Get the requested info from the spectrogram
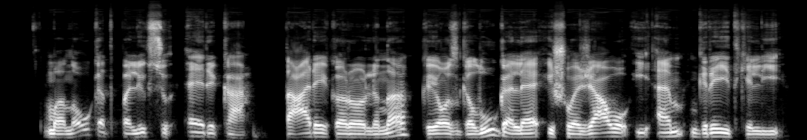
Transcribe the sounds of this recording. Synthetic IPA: mɐnɒʊkɐt̪pɐlʲɪksʲʊɛɾʲɪkɑː | t̪ɑːɾʲeɪkɐɾɔlʲɪnɐkɐɪjoːs̬ɡɐlˠuːɡɐlʲɛʔɪʃʋɐʒʲæːʋoːʔiːʔɛmɡɾʲɛɪt̪ʲkʲɛlʲiː

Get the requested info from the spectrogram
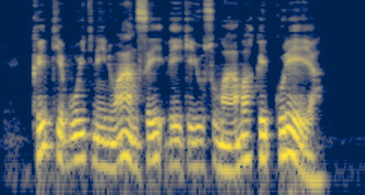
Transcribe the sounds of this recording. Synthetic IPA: kʰɐɪpt̪ʲiɛbuːjt̪ʲɪnʲɛɪnʲʊɑˑnsɐɪʋʲɛɪkʲɛjuːsumɑːmɐkɐɪpkʊɾʲeːjɛ̰

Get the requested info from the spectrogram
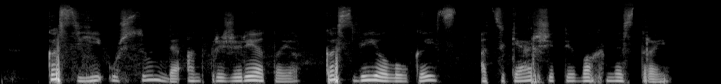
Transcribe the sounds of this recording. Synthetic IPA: kɐsjiːʔʊʃʲsʲʊnʲd̪ʲeʔɐnʲt̪̚pʲɾʲɪʒʲʊɾʲeːt̪oːjoː | kɐsʋʲɪjoːlˠɒʊkɐɪs | ɐt̪ʲsʲɪkʲɛˑɾʲʃʲɪt̪ʲɪʋɐxʲmʲɪst̪ɾɐɪ

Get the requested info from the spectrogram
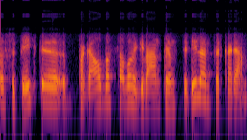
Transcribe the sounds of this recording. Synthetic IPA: sʊt̪ʲɛɪkt̪ʲɪpɐɡɐlˠbɐsɑːʋoːɡʲiːʋʲæˑnt̪oːjɛmsʲsʲɪʋʲɪlʲɛmsɪɾkɐɾʲæ̰m

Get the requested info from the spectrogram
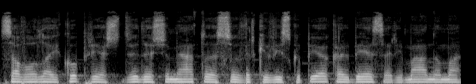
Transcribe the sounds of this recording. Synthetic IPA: sɑːʋoːlˠɐɪkʊpʲɾʲiɛʃd̪ʲʋʲɪd̪ʲɛʃʲɪmmʲæːt̪uɛsʊʋʲɪɾʲkʲɪʋʲiːskʊpʲeːjokɐlʲbʲeːjsɐɾiːmɑːnoːmɐ

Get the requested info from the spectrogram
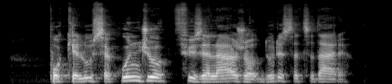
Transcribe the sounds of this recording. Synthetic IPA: pokʲelusekunʲd͡ʒufyzelaːʒod̪uɾɨsɐt͡s̪ɨd̪aːɾʲɛ

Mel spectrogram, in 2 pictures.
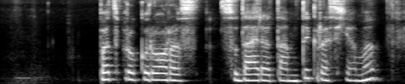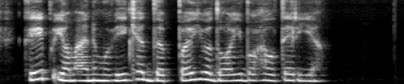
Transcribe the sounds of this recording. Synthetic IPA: pɐt̪spɾɔkʊɾoːɾɐsːʊd̪ɑːɾʲeːt̪ɑˑmt̪ʲɪkɾɑsʲxʲiɛmɐkɐɪpjoːmɑːnʲɪmuːʋʲɛɪkʲɛd̪ɨpɐjuɔd̪oːjɪboɣɐlˠʲt̪ʲɛɾʲɪjɛ

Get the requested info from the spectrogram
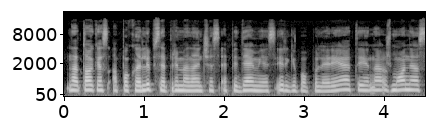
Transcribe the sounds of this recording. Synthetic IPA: nɐt̪oːkʲɛsɐpoːkɐlʲɪpʲsʲɛpʲɾʲɪmʲɛnɐnʲt͡ʃʲɛsɛ̰pʲɪd̪ʲɛmʲɪjɛsɪɾʲɡʲɪpoːpʊlʲɛɾʲeːjt̪ɐɪnɐʒmoːnʲeːs

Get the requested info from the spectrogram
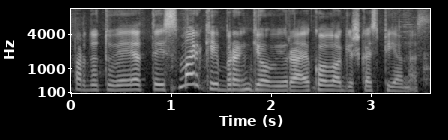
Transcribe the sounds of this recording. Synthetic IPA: pɐrd̪uɔt̪uːʋʲejɛt̪ɐɪsmɐrʲkʲɛɪbɾɐŋʲɡʲɛʊiːɾɐɛkoːlˠoːɡʲɪʃkɐspʲiɛnɐ̰s

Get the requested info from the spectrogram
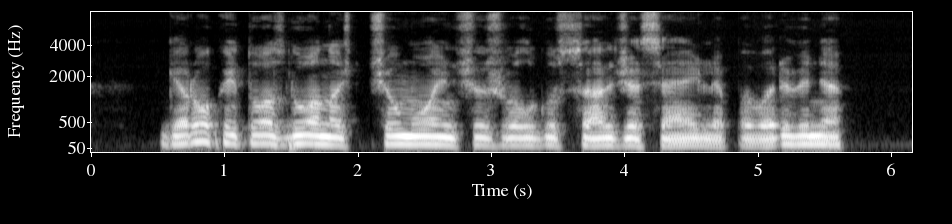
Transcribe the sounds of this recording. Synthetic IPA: ɡʲɛɾoːkɐɪt̪uɔs̬d̪uɔnɐt͡ʃʲɛʊmuɔjɛnʲt͡ʃʲʊsʒʋɐlˠɡʊsɐlʲd͡ʒʲɛsʲæ̰ɪlʲɛ̰pɐʋɐɾʲʋʲɪnʲɛ

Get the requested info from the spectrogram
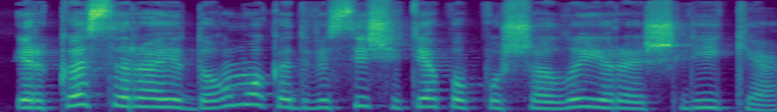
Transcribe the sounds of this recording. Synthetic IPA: ɪɾkɐsiɾɐid̪oːmokɐt̪ʋʲɪsʲɪʃʲɪt̪ʲiɛpɐpuʃɐlˠɨiːɾɐɪʃʲlʲiːkʲɛ

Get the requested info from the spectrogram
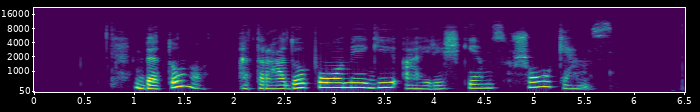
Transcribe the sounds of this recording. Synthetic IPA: bʲɛt̪oː | ɐt̪ɾɑːd̪oːpoːmʲɛɡʲiːʔɐɪɾʲɪʃʲkʲiɛmsʃoːkʲɛms

